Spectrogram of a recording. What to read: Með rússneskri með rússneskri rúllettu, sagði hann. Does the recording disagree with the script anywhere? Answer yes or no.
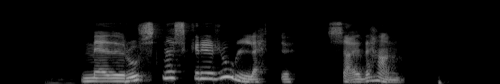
yes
